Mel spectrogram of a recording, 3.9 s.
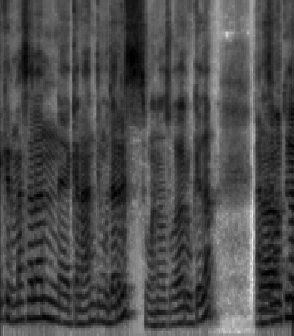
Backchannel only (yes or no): yes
